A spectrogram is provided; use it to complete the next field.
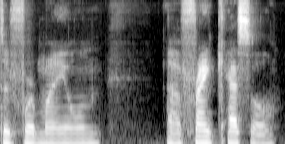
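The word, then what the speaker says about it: Franq Kasell: for my own uh Frank Kessle. The way his name is spelled is F R A N Q K A S E L L. So Frank Castle.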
